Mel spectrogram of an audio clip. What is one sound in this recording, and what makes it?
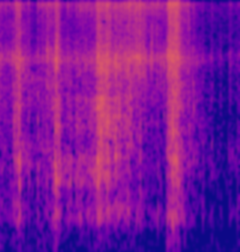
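Water splashes as a hand sweeps through it.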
